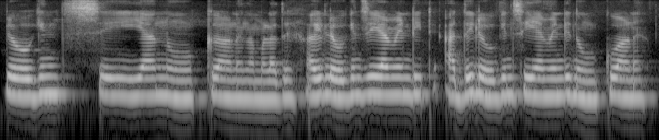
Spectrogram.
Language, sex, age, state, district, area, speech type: Malayalam, female, 18-30, Kerala, Wayanad, rural, spontaneous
